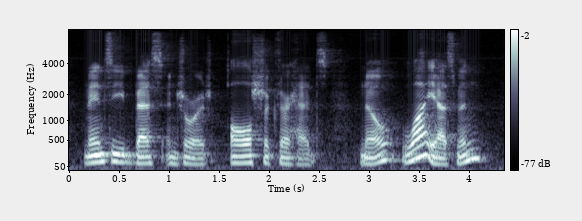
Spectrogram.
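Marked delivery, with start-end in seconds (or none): 3.0-4.2 inquisitive, curious, questioning tone. A narrator reads one friend's question to another, curious. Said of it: "Meadow said curiously".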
